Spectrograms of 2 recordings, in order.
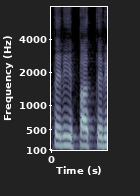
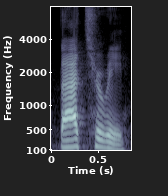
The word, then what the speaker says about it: battery: 자, 우리가 배터리 그러지만 실제로 이렇게 안 읽죠? battery 굴리면 battery 그렇게 됩니다.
